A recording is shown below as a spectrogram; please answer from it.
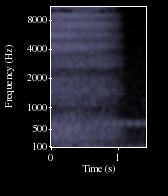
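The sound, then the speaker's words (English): A deep breath drawn in through the nose during a guided breathing exercise: a steady, airy hiss that stays strong for about a second and then fades away into quiet. “We'll breathe in through our nose, hold, and exhale”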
